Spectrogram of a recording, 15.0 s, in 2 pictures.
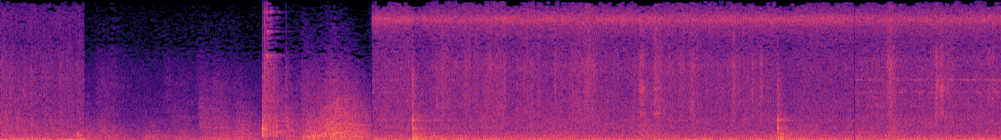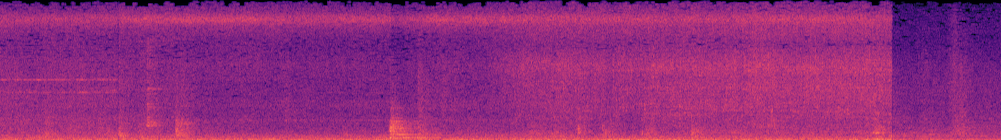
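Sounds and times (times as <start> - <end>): utensils clinking: 2.8 - 9.2
food sizzling in a pan: 2.8 - 14.2.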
